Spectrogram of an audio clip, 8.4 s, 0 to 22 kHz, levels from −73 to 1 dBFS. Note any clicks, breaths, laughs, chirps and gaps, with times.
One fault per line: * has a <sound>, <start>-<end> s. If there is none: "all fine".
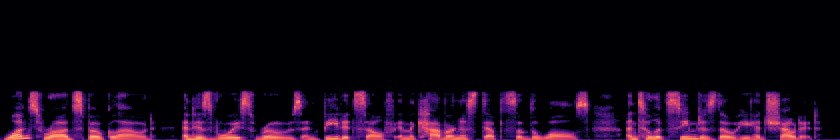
all fine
